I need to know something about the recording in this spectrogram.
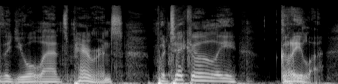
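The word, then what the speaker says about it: Grýla: These I know I'm actually pronouncing right. – Okay. – There is Grilla and Lepaluthe. – Huh. – Yeah. Grilla and Lepaluthe.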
